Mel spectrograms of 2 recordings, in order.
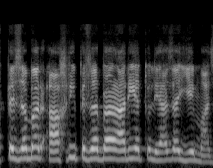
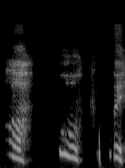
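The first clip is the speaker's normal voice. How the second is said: pained high groans of a sick man; higher, softer sick groans; sick man groaning; 5 semitones higher, 6 dB quieter, much slower than usual. Shown as a demonstration. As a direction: moan like someone ill. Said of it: "اس طرح کی آوازیں نکالیں".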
